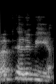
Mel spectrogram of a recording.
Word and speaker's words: epitome: Epitome. That's a great word. Epitome is a wonderful word. But yes, I've heard a lot of people say epitome, which is really funny. It is funny to see people pronounce words incorrectly, but I can't judge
